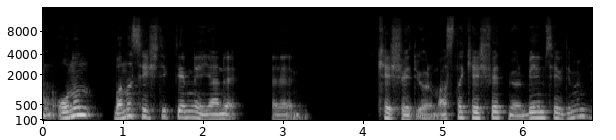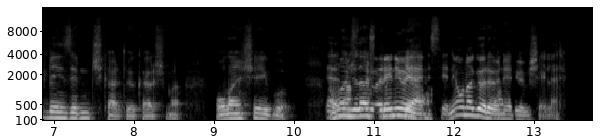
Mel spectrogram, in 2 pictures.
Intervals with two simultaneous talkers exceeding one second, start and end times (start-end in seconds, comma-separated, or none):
10.4-11.8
